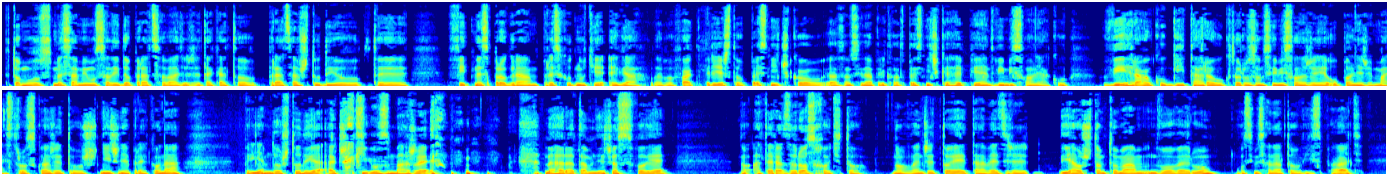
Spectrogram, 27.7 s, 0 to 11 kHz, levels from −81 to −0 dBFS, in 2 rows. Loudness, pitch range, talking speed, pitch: -25 LUFS, 105-120 Hz, 185 wpm, 110 Hz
